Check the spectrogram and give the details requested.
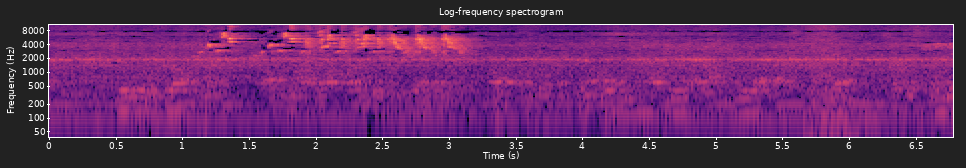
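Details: European goldfinch mating calls: a lively stretch of rapid, high twittering and chirps lasting about two seconds, followed by only a steady electrical hum.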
